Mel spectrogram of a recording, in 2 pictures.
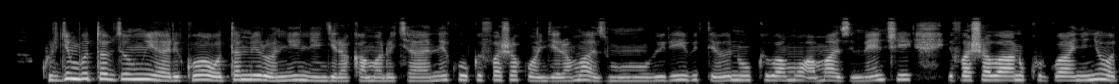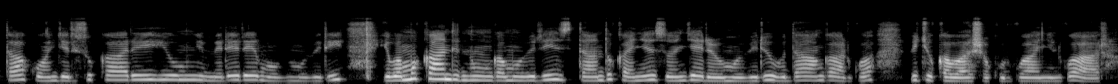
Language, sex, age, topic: Kinyarwanda, female, 25-35, education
